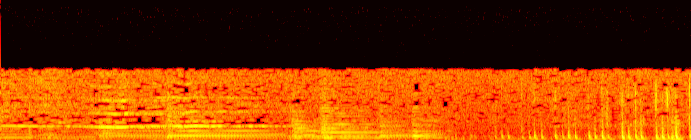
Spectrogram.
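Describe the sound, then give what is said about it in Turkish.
Horse hooves clip-clop in a quickening, uneven rhythm, growing louder toward the end, over a sustained tonal background with brief layered harmonic sounds early on. “İşte at dediğin böyle olur. Rüzgarla yarışmalı, rüzgarla.”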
